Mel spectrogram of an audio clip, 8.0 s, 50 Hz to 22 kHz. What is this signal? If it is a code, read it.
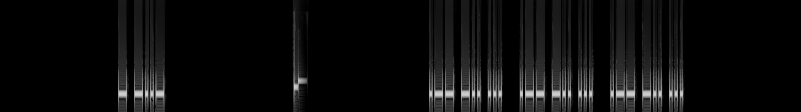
Morse code, heard as a keyed tone, about 44 wpm, 700 Hz. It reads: TX WDS WDS WDS
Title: Abbreviations Repeated 3x - 45wpm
